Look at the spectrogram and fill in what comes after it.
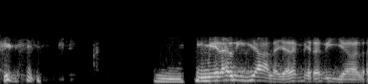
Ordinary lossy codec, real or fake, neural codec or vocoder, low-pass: none; real; none; 3.6 kHz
